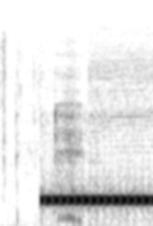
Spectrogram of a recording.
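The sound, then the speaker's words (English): A phone rings with a loud, steady electronic tone that cuts in abruptly after a brief quiet moment and holds unbroken to the end. “Is my phone ringing, too?”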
